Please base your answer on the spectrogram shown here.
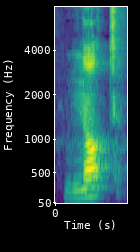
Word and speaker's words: Nantes: ville je vous emmène on va bien sûr à Nantes non on prononce non ça fait Nantes en français et maintenant pour la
